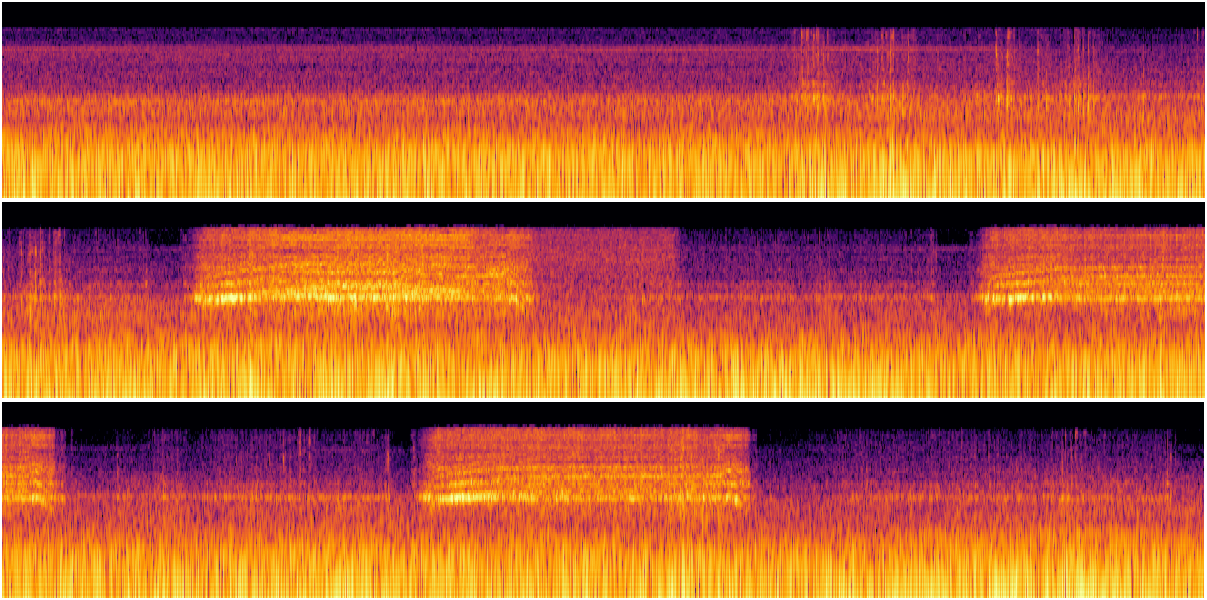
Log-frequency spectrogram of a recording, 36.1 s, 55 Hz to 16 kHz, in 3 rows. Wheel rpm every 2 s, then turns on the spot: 0, 0, 0, 0, 20, 20, 30, 140, 90, 20, 20, 140, 40, 20, 120, 100, 20, 20.
8-12 18-20 24-28 32-36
